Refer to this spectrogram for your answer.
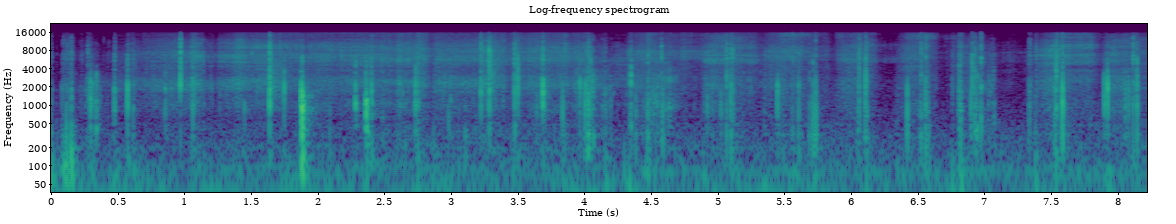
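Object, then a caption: Plastic foil sachet of powder. A small, flat, printed plastic-foil sachet of instant snow powder, sealed and apparently filled with dry powder, is held upright in both hands and crinkled and rubbed with fingertips and long nails close to the microphone. It gives a steady, dense crinkling with many sharp, bright crackles and quick snaps over a soft rustle. There is almost no low end.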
